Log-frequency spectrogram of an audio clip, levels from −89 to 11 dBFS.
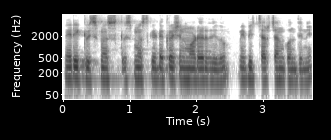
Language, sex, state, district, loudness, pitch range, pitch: Kannada, male, Karnataka, Bellary, -22 LUFS, 130-140 Hz, 135 Hz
